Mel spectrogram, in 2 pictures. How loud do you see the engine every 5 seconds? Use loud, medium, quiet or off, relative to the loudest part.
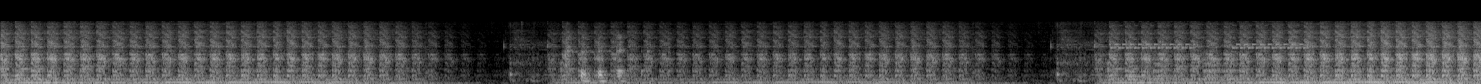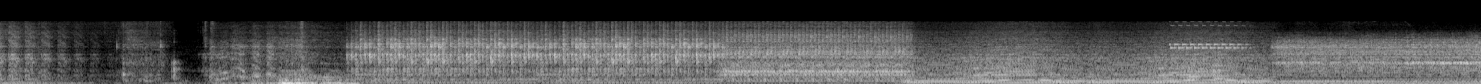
medium, quiet, medium, loud, loud, loud.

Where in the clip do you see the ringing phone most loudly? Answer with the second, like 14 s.
27 s.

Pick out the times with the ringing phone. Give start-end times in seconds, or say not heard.
11.1-13.1, 26.5-27.4.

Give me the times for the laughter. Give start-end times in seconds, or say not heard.
5.2-6.7.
